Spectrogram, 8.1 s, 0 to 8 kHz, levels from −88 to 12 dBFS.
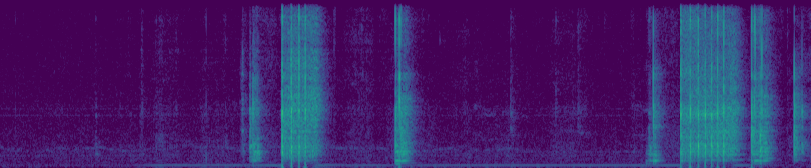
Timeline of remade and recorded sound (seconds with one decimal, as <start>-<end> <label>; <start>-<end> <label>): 0.0-1.6 recorded; 1.6-3.9 remade; 3.9-8.1 recorded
